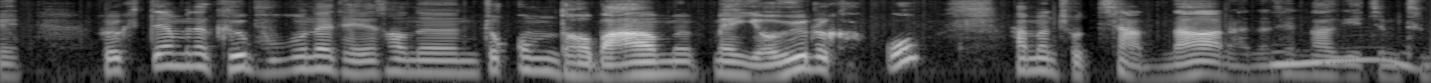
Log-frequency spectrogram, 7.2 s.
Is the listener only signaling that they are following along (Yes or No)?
No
